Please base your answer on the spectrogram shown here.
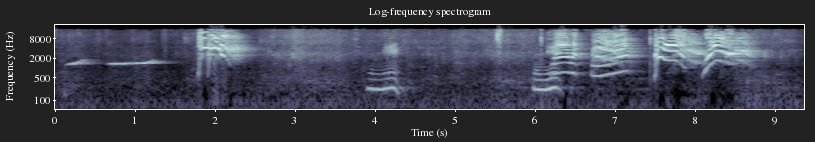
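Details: Talking parrot kept as a pet, said to say "mitthu mitthu" and "mummy"; a steady whistle opens, followed by a rapid mix of low nasal syllables and high swooping squeaks.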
